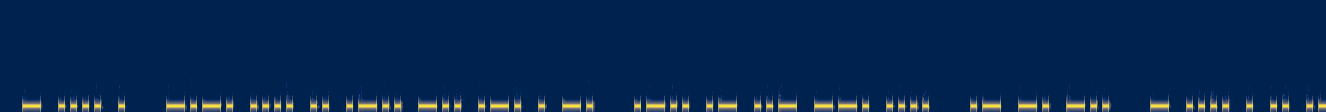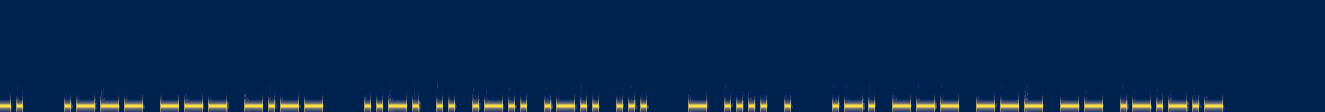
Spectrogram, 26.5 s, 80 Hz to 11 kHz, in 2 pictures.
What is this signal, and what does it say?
Morse code, heard as a keyed tone, about 20 wpm, 700 Hz. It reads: THE CHILDREN LAUGH AND THEIR JOY FILLS THE ROOM.
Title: Sentences with 2-Word Phrases - 20wpm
